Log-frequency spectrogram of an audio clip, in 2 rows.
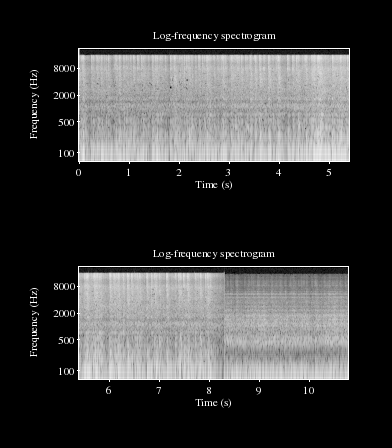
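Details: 1962 Nova V8 after installing chambered mufflers welded onto reused custom-bent mid pipe: deep, even big-block rumble, steady and strong with no ticks, leaks or rattles; normal healthy exhaust note.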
